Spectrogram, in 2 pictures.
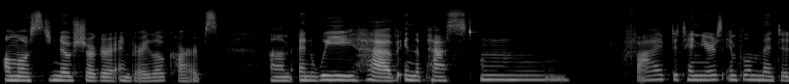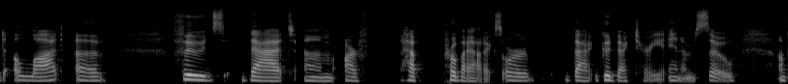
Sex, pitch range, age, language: female, 165-200 Hz, 30-49, English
